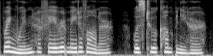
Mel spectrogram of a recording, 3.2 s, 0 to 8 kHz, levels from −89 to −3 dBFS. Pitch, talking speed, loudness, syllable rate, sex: 205 Hz, 190 wpm, -14 LUFS, 6.4 syllables/s, female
